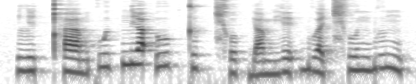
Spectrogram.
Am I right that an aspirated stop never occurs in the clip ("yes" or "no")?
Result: no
